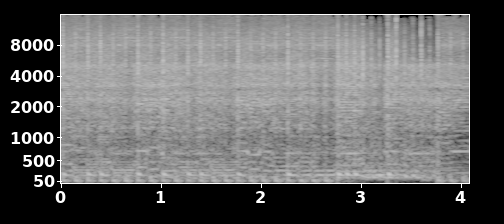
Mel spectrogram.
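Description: Distorted electric guitar through an amp, an Epiphone Les Paul-style, playing a fast, tightly picked heavy-metal rhythm riff with many even note attacks a second.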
